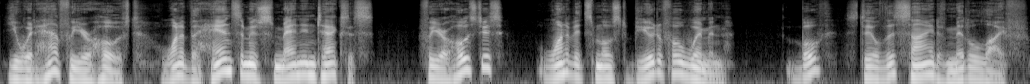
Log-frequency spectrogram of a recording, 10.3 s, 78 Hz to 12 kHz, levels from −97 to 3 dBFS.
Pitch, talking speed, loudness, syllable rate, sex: 115 Hz, 165 wpm, -18 LUFS, 4.5 syllables/s, male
